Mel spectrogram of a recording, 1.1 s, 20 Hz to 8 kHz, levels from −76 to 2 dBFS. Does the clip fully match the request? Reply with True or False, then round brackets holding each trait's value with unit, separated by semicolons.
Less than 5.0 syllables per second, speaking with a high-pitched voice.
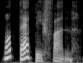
True (4.1 syllables/s; 195 Hz)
